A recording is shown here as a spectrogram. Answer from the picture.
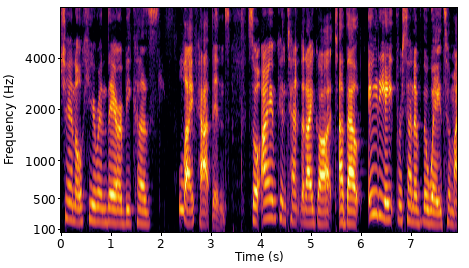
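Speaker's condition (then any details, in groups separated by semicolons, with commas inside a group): No condition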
